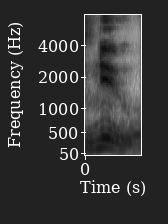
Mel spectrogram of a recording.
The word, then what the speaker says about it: nu: NU is just pronounced new, like new metal.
